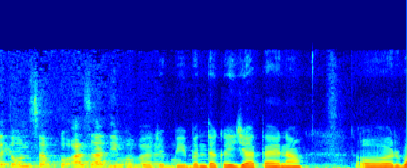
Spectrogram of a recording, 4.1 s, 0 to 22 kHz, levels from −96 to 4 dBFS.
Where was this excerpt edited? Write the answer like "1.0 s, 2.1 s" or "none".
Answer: 1.6 s

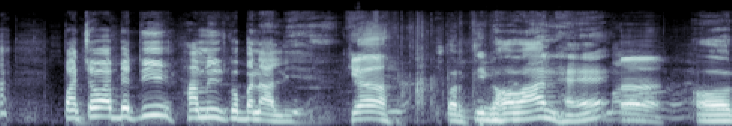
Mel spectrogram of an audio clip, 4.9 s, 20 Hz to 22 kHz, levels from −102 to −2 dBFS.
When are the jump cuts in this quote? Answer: 2.7 s

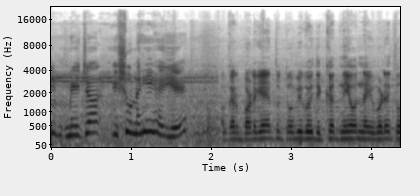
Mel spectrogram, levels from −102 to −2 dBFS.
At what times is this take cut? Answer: 1.9 s

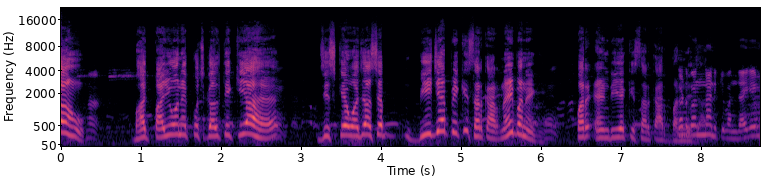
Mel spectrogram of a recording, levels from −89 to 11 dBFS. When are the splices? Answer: none

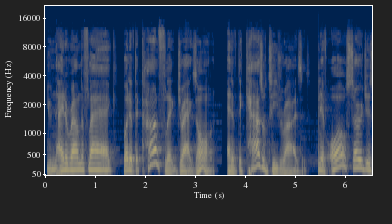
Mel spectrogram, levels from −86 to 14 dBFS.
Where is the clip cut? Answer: 1.4 s, 3.4 s, 5.5 s

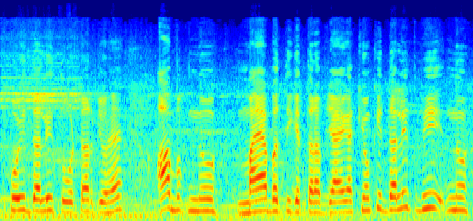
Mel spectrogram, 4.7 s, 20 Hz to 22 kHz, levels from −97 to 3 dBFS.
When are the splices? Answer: none

